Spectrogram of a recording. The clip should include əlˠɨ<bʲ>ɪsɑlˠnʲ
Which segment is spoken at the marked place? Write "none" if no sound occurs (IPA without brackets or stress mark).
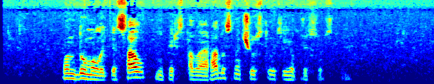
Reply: pʲ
